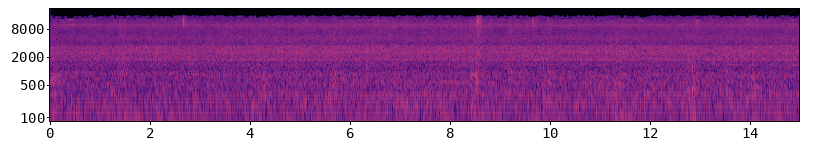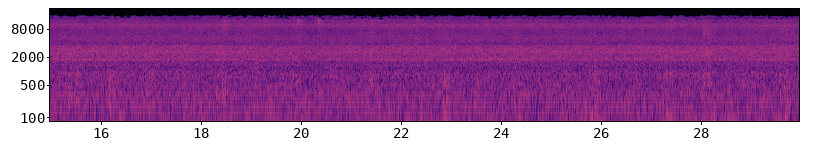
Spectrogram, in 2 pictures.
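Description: Steady running noise inside a single-car diesel railcar cruising along a rural line: a low rumble of engine and wheels on rail, with a few faint clicks from the track.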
